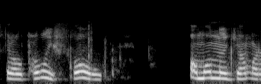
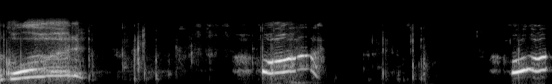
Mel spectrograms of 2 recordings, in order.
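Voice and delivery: panicked scream; 12 semitones higher, much slower than usual. Real, not acted. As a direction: scream as you lose your grip. Falling in the game.

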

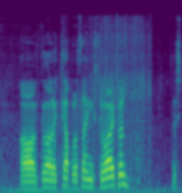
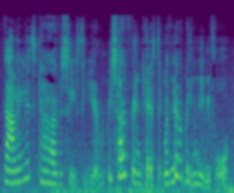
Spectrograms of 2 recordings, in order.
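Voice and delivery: high, gushing mock wife voice; put-on high feminine wheedling; pleading wife; 7 semitones higher, 4 dB quieter than usual. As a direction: coax the husband in a raised pitch. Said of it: "she'd be asking".

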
